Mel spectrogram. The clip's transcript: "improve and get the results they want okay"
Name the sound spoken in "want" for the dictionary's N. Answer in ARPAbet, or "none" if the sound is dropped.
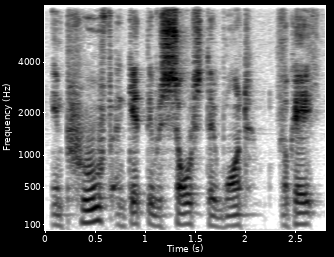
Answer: N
